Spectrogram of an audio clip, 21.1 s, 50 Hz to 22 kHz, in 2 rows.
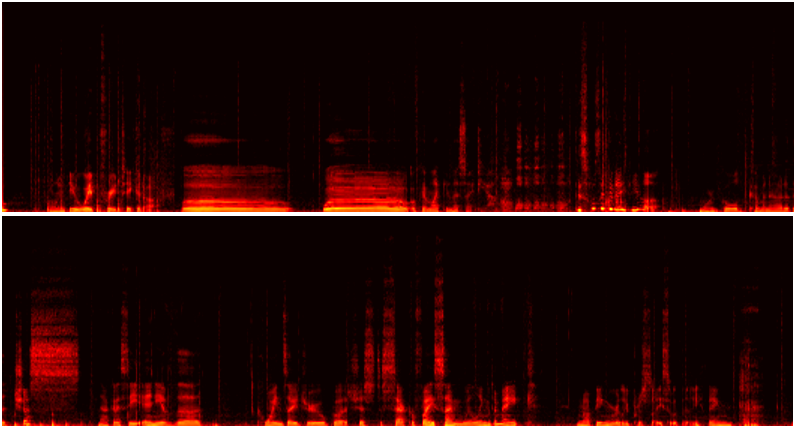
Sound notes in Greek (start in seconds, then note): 6.5 Γρήγορη αναπνοή από ανυπομονησία; 19.9 γέλιο από τη μύτη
